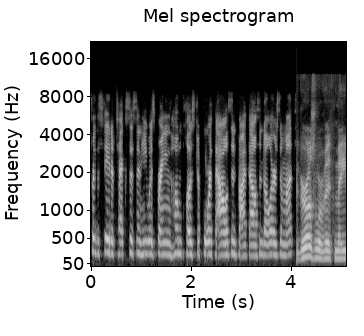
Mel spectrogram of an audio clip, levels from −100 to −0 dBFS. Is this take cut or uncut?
cut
